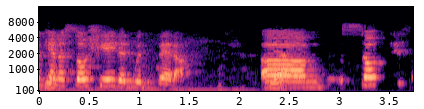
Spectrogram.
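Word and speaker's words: ß: So this letter looks like beta, but it's pronounced S. It's actually pronounced S.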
